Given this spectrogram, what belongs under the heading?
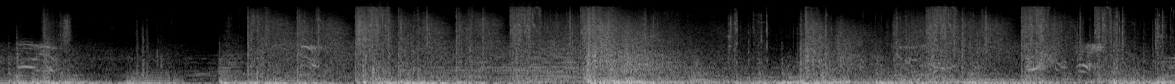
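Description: Explosion and gunfire in the Starfield video game: dense, continuous bursts of shots and heavy booms with a big thump near the middle, loud throughout and layered with mechanical clatter.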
